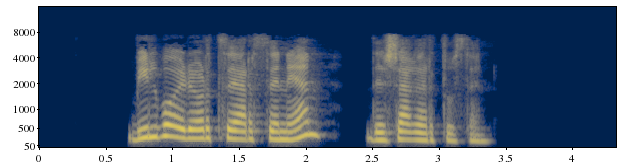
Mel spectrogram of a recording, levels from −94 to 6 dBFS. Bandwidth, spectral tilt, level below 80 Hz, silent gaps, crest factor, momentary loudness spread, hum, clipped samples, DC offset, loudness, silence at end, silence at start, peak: 7.8 kHz; -5.5 dB/octave; -68 dBFS; 2.29-2.46 s; 16 dB; 14 LU; none; under 0.1%; under 0.1%; -15 LUFS; 0.95 s; 0.7 s; 0 dBFS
